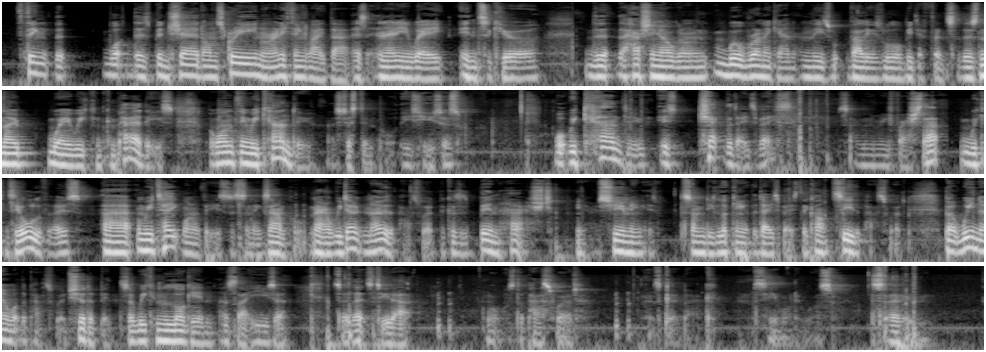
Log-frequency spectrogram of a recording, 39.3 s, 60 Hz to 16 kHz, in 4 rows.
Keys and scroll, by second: 16.1 super+Tab, 17.8 super+r, 22.0 super+c, 27.9 super+Tab, 32.9 super+v, 38.5 super+Tab.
